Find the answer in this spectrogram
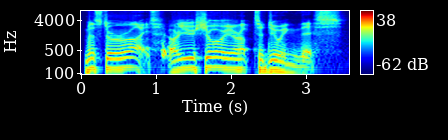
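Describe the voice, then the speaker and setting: A man doing a slow, measured old judge. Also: mid-range voice, expressive, fairly bright tone, smooth.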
